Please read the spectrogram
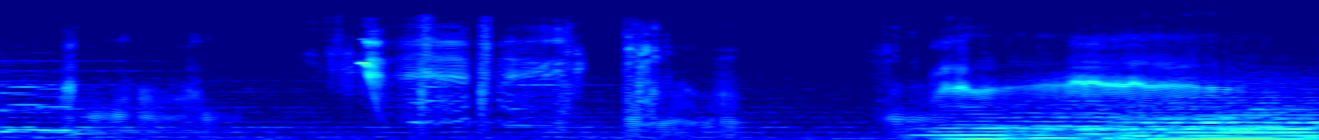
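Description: Soft film-score music with a few brief sound effects, including a short sliding squeak about two seconds in. The music swells louder and fuller from about halfway through.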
